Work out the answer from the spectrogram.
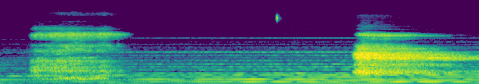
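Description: Two long, deep breaths, each a breathy rushing burst of about a second and a half, separated by a quiet gap, over a steady low tone.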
